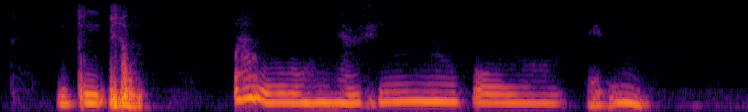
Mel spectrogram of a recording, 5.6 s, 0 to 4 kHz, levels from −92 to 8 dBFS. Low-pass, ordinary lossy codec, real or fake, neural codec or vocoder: 3.6 kHz; AAC, 32 kbps; fake; codec, 24 kHz, 1 kbps, SNAC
